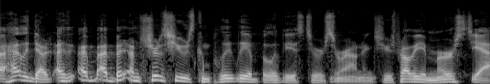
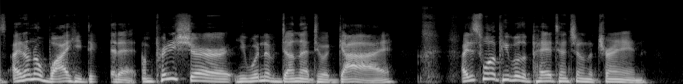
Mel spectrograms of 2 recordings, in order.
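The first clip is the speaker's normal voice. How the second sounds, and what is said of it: Valley girl voice, rising question intonation. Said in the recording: “my sorority girl impression... it's a California accent... Sounds like a Valley girl... everything. It goes up at the end like a question. They can't make a statement without it being a question”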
